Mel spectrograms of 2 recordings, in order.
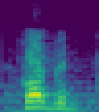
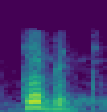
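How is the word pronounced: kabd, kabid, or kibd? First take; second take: kabd; kibd. First: It is said as kabd, with a silent b. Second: It is said as kibd, with an i vowel. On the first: "كبد بفتح الكاف وتسكين الباء" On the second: "بكسر الكاف كبد"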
